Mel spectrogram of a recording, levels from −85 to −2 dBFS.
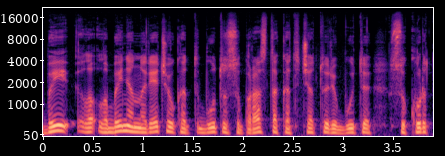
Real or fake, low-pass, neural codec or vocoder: real; 19.8 kHz; none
